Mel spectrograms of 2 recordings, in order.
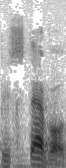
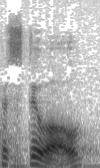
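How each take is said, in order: First: The diphthong is said as an ev sound. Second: The diphthong is said without a v sound. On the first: The speaker calls it right. "simply pronounced as an ev sound" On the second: The speaker calls it wrong. "Not pistuo"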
